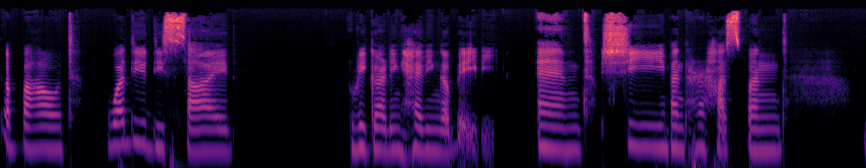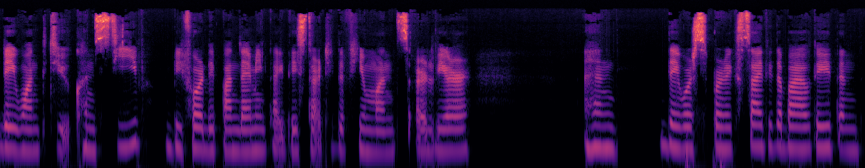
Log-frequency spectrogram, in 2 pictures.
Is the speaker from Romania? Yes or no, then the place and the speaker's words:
yes; Romania; I'm from Romania and my COVID count is 2.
